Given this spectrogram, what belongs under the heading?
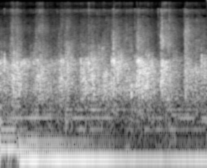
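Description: A church congregation applauds during a morning service, a loud, dense, sustained wash of clapping that fills the space, with faint voices mixed in.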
